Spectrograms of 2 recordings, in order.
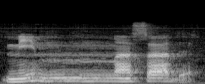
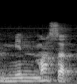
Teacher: Jadi kita baca dengung bukan min masad tetapi mim masad.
